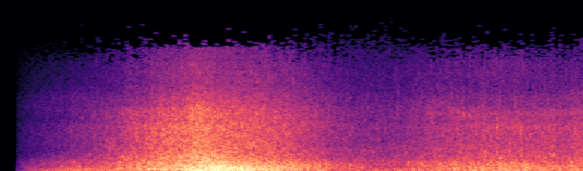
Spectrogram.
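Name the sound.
sea waves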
